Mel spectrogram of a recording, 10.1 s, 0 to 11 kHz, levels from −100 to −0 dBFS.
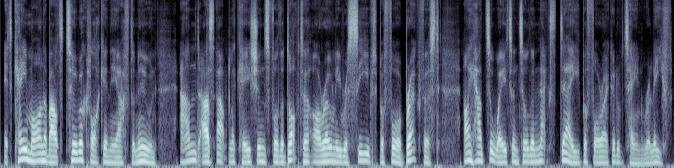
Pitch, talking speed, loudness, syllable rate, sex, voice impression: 125 Hz, 195 wpm, -18 LUFS, 5.7 syllables/s, male, masculine, adult-like, tensed, powerful, soft, slightly muffled, slightly raspy, calm, slightly mature, friendly, reassuring, slightly wild, kind, modest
